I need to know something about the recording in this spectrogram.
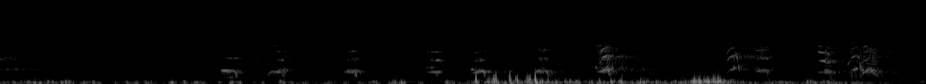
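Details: ['A pair of Serbian hounds on a fox and roe deer trail, giving a fast, uneven run of short distant bays. Strong low rumble and crackling nearby noise partly mask the dogs.']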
